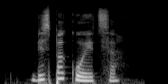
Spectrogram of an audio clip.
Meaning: 1. to worry (about), to be anxious (about), to be uneasy (about) 2. to bother with, to care about 3. passive of беспоко́ить (bespokóitʹ)
- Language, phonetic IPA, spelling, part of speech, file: Russian, [bʲɪspɐˈkoɪt͡sə], беспокоиться, verb, Ru-беспокоиться.ogg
